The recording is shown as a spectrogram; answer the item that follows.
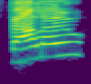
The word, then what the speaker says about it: phthalo: Pronounced phthalo? Okay, phthalo green.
